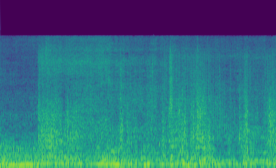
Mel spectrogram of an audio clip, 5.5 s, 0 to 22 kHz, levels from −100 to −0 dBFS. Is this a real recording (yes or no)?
no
